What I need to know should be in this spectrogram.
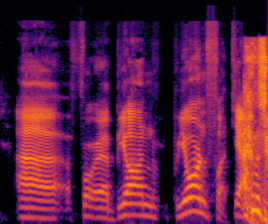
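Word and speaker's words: Bjornfot: The Jay is silent, Drew.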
